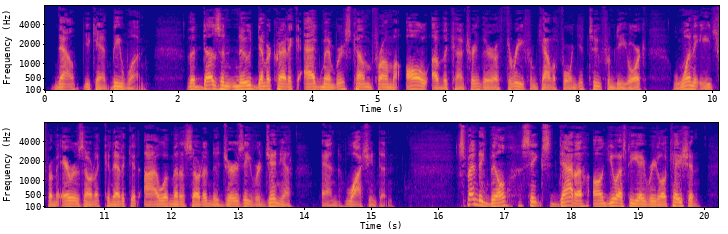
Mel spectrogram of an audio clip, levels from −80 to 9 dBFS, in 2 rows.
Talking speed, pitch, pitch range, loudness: 135 wpm, 100 Hz, 90-115 Hz, -16 LUFS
